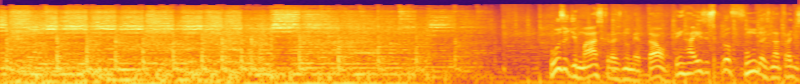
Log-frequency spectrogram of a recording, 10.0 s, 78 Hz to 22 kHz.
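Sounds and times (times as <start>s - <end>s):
band low end: 0.0s - 8.7s
heavy metal drum kit: 0.0s - 10.0s.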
